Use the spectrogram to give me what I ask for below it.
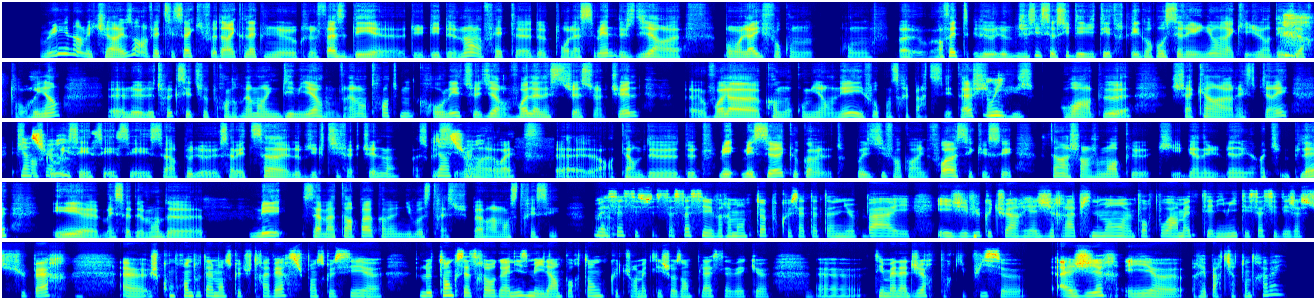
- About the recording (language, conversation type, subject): French, advice, Comment décririez-vous un changement majeur de rôle ou de responsabilités au travail ?
- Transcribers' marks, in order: chuckle; stressed: "rien"; tapping; stressed: "super"; stressed: "agir"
